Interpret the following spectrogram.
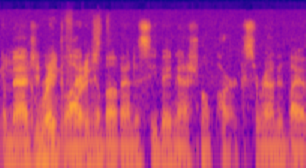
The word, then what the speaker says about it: Andasibe: How you pronounce it? I'm not above the national park of Andasibe. Sorry, Andasibe.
